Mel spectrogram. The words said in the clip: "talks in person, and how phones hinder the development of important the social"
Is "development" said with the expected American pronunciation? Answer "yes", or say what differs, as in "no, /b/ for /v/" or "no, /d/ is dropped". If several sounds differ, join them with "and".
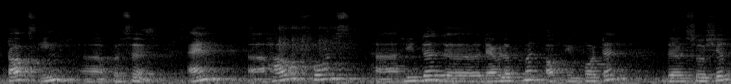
yes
